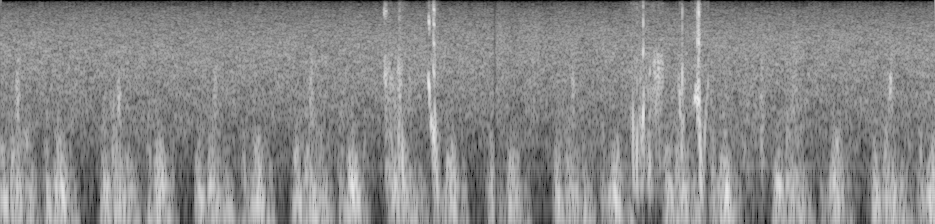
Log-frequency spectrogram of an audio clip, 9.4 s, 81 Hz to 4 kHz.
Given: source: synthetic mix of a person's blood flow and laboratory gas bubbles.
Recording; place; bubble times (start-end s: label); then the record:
Doppler ultrasound of blood flow; precordium
3.83-4.07 s: bubbles
4.25-4.41 s: bubbles
6.29-6.65 s: bubbles
6.75-6.88 s: bubbles
6.91-7.08 s: bubbles
From the record:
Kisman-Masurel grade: 223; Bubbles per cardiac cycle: several, 3 to 8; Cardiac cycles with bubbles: 10 to 50%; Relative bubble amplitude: loud (0.450 to 0.775); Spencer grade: 2 (many but less than half of the cardiac periods contain bubble signals, singularly or in groups); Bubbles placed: only in the low amplitude regions of the cardiac cycle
